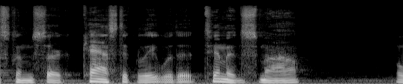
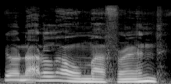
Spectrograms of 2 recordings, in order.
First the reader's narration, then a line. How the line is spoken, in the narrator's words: he laughed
